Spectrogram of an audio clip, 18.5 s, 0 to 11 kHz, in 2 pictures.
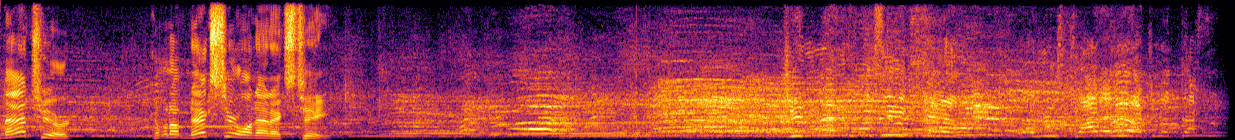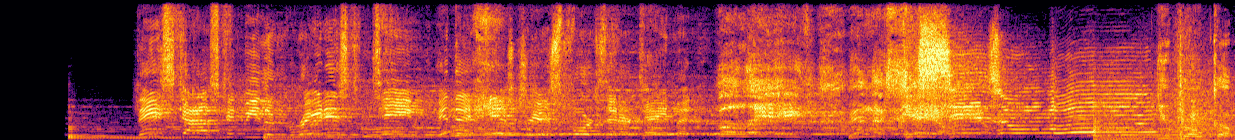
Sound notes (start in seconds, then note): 3.3 crowd cheering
